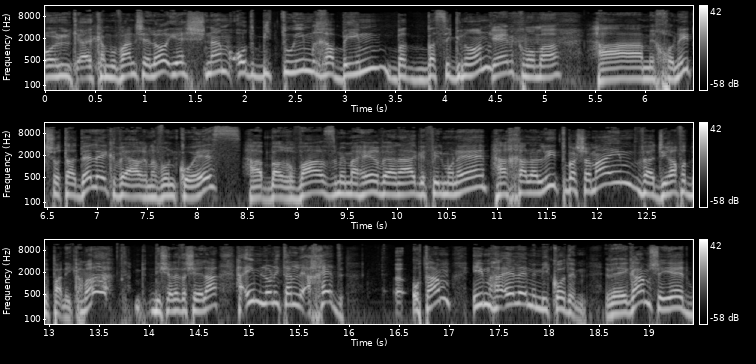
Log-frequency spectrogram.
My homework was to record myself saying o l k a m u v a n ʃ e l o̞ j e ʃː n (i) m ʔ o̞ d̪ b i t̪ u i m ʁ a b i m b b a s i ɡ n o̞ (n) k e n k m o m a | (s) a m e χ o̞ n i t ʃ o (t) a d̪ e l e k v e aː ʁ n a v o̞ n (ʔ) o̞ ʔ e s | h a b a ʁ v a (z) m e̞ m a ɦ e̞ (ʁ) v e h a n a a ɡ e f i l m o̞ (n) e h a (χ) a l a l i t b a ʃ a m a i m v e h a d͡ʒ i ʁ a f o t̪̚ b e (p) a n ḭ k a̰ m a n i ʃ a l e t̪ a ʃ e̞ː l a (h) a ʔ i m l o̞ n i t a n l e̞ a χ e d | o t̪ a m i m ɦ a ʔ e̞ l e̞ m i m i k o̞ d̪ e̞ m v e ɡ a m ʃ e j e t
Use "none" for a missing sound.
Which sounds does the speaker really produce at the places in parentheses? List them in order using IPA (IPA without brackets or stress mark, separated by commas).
a, n, h, t, k, z, ʁ, n, χ, p, h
